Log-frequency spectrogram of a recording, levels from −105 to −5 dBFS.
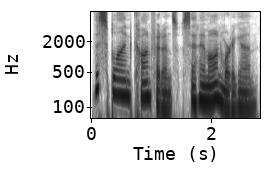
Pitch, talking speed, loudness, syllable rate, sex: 130 Hz, 150 wpm, -20 LUFS, 4.5 syllables/s, male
